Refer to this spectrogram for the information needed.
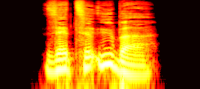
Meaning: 1. present participle of übersetzen 2. inflection of übersetzen: first-person singular present 3. inflection of übersetzen: first/third-person singular subjunctive I
- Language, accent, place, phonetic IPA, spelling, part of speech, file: German, Germany, Berlin, [ˌzɛt͡sə ˈyːbɐ], setze über, verb, De-setze über.ogg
